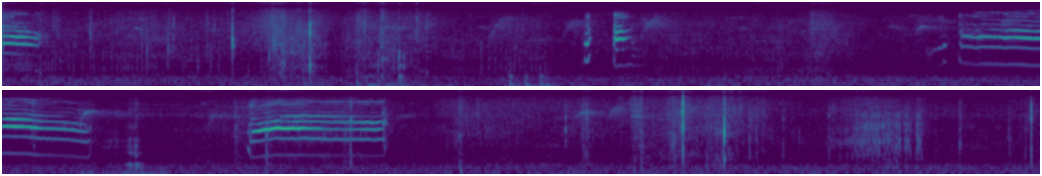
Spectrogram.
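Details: Affectionate adult stray cats gathering around while a small tortoiseshell kitten is filmed outdoors; two long, clear harmonic meows near the middle, each falling slightly in pitch, with a shorter earlier mew, over a low steady rumble and light rustling.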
